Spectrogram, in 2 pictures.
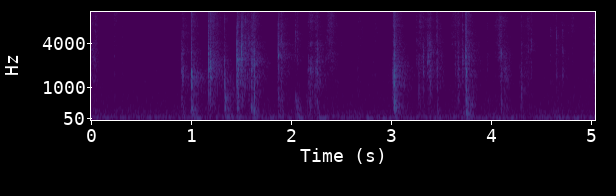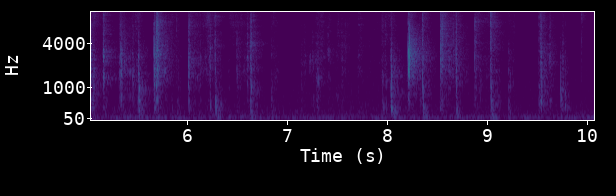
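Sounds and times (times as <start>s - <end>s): cards being shuffled: 0.8s - 10.0s.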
